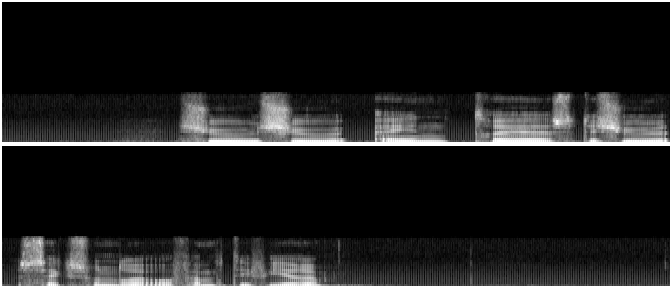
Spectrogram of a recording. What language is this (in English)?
Norwegian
